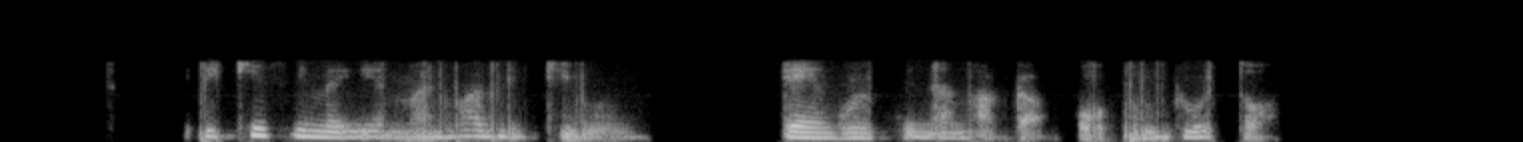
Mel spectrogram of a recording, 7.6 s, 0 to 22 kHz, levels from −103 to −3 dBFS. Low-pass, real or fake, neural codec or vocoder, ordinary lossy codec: 3.6 kHz; fake; codec, 16 kHz, 0.5 kbps, X-Codec, HuBERT features, trained on LibriSpeech; Opus, 16 kbps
